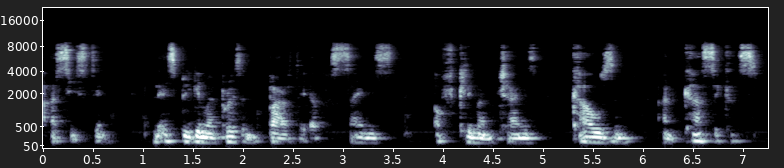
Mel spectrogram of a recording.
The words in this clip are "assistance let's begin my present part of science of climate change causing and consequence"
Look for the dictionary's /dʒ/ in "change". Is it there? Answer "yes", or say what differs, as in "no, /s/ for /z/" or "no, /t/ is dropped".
no, /z/ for /dʒ/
